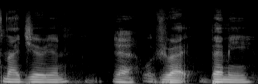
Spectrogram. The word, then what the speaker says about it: Gbemi: If you write Nigerian, or if you write Gbemi with a silent G in the front, GBMI comedy.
